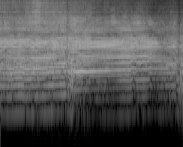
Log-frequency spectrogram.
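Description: Racing go-kart engine running hard at high, nearly steady revs, with a slight dip in pitch about halfway.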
